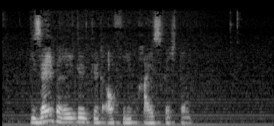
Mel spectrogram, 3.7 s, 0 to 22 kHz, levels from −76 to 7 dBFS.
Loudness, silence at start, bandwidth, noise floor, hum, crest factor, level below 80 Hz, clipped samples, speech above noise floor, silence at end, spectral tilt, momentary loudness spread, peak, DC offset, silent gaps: -19 LUFS; 0.4 s; 16.5 kHz; -44 dBFS; none; 20 dB; -42 dBFS; under 0.1%; 25 dB; 0.8 s; -4.5 dB/octave; 16 LU; 0 dBFS; under 0.1%; none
